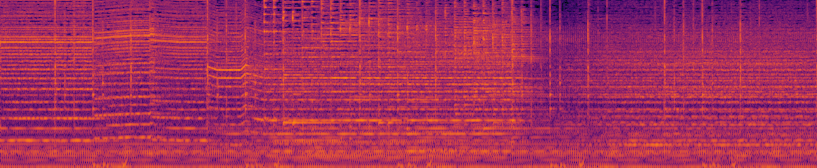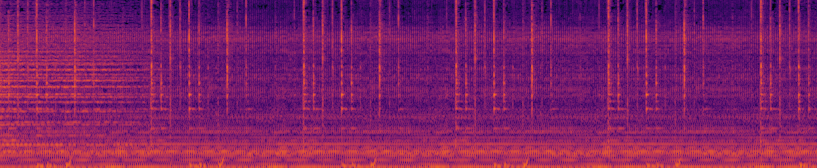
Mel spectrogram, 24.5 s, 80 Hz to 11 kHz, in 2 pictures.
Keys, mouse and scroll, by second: 0.3 ctrl+scroll down 2, 1.1-1.5 ctrl+scroll down 1, 1.5 middle click, 1.9 ctrl+s, 3.2 click, 5.3 click, 6.4-8.8 typing, 9.5 click, 10.1 click, 12.0 s, 12.6 o, 13.5 i, 15.4 click, 23.4 click.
